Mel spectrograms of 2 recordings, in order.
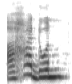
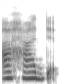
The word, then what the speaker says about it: ahad: Nah, asalnya itu dibacanya ahadun. Karena diwakafkan jadi dibacanya ahad.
